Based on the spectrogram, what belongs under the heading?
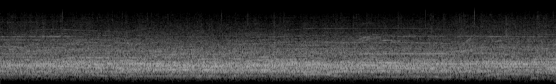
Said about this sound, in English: A crowd gives him a standing ovation as he approaches a mic stand. He waves and looks out over the crowd.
